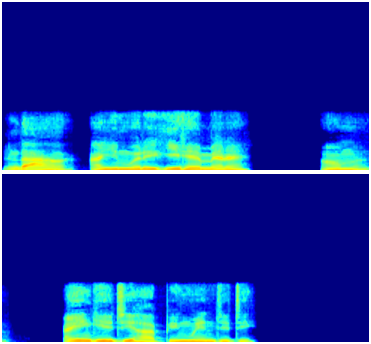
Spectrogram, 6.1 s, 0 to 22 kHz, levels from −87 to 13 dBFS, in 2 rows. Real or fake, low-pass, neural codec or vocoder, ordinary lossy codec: fake; none; codec, 16 kHz, 1 kbps, X-Codec, WavLM features, trained on Multilingual LibriSpeech; none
